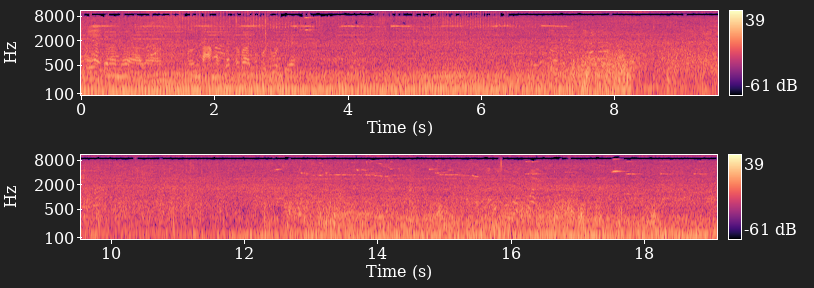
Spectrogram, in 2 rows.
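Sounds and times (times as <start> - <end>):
motorbike engines running: 0.0 - 19.0
road and wind noise: 0.0 - 19.0.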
